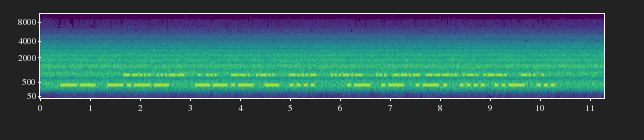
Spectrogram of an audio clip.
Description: Morse code, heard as two keyed tones, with radio static and room echo. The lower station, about 17 wpm, 400 Hz: MY QTH AARHUS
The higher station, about 29 wpm, 830 Hz: 73 ES GL <BT> <SK> SQ8RP DE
